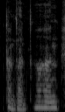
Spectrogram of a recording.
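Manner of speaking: slow, softly voiced dun-dun-dun; spoken dramatic sting, drawn out; mock suspense sting. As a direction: play the suspense music with your mouth. Mock suspense sting while reading.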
